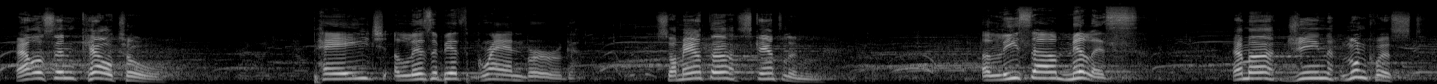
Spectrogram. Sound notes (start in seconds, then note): 8.4 audience cheers and applauds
